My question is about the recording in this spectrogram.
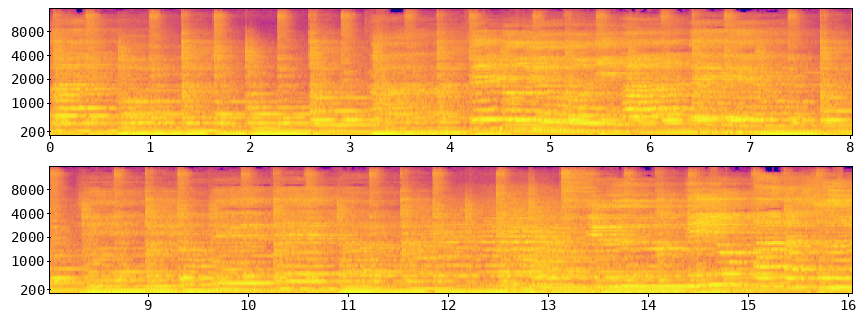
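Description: Karaoke: a pop ballad backing track with a steady drum beat, and a man singing along over it.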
